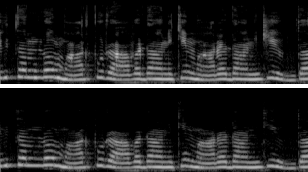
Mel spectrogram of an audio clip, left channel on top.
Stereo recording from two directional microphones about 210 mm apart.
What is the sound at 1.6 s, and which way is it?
Speech, 45° left (ahead or behind).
